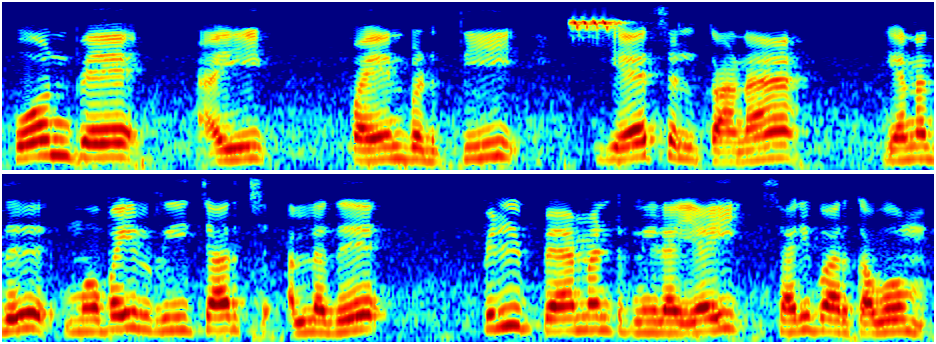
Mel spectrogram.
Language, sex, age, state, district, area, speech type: Tamil, female, 60+, Tamil Nadu, Tiruppur, rural, read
